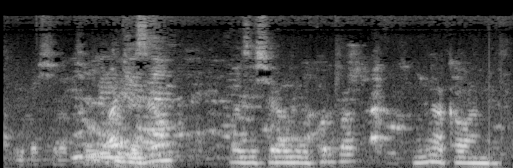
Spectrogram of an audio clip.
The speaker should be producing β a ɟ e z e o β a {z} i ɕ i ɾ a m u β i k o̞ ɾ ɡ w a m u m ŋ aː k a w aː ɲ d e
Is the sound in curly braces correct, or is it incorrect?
correct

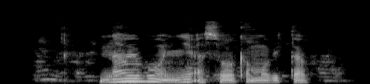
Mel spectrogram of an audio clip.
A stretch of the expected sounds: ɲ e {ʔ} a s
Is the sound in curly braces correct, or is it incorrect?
correct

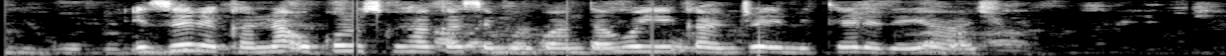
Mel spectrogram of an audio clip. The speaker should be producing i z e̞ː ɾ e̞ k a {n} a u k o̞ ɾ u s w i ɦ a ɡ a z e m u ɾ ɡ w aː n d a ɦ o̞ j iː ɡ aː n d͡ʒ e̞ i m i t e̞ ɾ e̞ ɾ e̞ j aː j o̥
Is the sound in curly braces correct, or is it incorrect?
correct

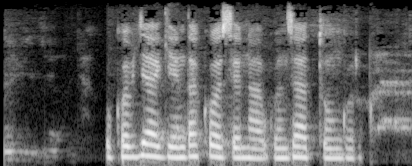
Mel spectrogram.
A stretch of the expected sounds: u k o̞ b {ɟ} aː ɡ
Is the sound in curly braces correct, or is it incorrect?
correct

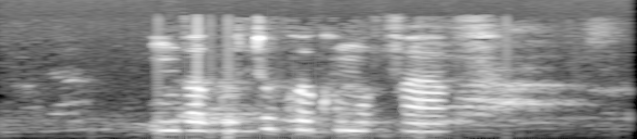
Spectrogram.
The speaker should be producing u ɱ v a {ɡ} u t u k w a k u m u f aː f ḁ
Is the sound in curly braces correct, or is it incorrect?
correct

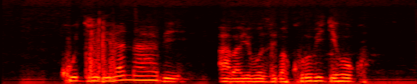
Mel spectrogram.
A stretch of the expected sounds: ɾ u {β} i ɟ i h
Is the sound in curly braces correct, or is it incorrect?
correct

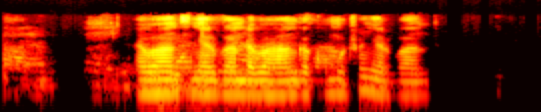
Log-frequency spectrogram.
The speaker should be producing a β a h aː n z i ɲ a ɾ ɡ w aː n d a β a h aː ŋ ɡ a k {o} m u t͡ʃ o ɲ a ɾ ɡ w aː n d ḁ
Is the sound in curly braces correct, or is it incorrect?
incorrect: u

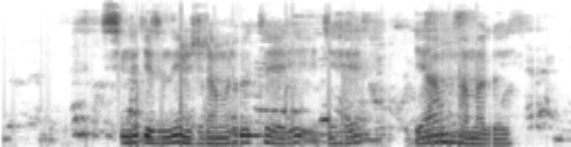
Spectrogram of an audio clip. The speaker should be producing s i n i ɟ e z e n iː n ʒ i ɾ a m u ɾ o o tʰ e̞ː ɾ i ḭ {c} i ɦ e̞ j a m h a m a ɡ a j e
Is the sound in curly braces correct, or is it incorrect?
incorrect: ɟ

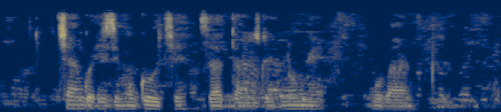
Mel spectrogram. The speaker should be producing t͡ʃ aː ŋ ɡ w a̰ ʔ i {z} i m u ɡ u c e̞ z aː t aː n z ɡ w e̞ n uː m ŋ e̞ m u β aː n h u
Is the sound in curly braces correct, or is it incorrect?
correct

